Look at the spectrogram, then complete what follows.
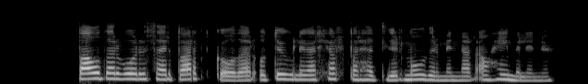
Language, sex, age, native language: Icelandic, female, 20-29, Icelandic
